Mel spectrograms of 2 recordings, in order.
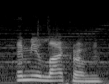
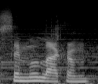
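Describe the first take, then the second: First: The vowel after 'sim' is 'yoo', with a y. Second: The vowel after 'sim' is plain 'oo', no y. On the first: "I guess I just don't put the Y there, myself" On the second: "I do an oo sound instead"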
